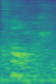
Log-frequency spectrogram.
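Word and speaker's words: teiglach: It's Tegla? It's called teglach. Tegla. Do you know how to spell it?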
